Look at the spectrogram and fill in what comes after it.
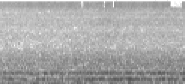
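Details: Swarm of honey bees from a hive, heard close up as the cluster gathers in a boxwood bush on an afternoon following cold, damp weather; a smooth, steady mid-pitched drone with clear humming bands.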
